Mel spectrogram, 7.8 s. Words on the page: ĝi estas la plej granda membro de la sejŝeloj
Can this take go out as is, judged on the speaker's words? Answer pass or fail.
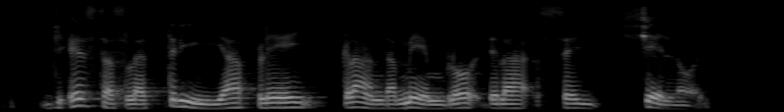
fail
